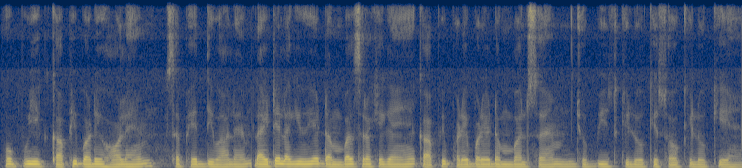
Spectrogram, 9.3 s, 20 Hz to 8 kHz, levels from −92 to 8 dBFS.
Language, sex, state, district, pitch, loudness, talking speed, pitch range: Hindi, male, Chhattisgarh, Balrampur, 110 Hz, -17 LUFS, 170 wpm, 105-115 Hz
